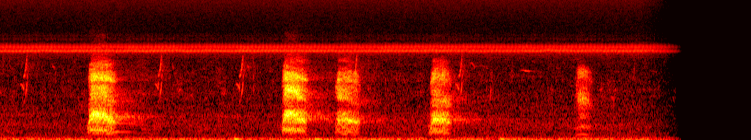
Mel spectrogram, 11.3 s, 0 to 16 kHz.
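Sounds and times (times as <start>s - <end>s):
roe deer barking: 1.3s - 2.2s, 4.2s - 5.6s, 6.4s - 7.1s, 8.6s - 9.3s.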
